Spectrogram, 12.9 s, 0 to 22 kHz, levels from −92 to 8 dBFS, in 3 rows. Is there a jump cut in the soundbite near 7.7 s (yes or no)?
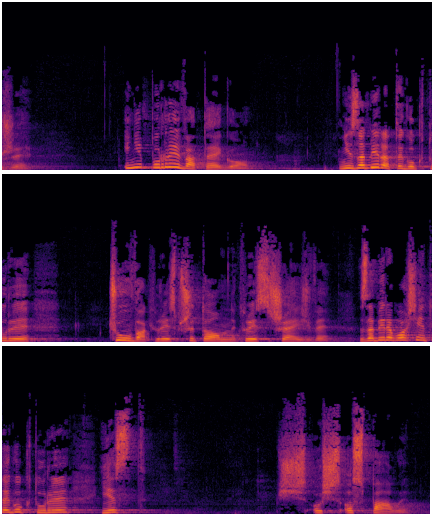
no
